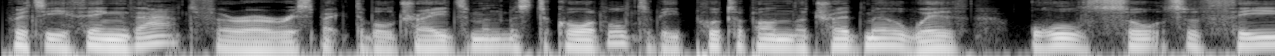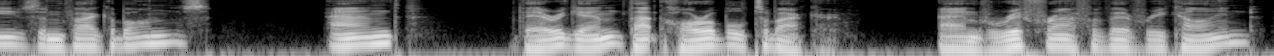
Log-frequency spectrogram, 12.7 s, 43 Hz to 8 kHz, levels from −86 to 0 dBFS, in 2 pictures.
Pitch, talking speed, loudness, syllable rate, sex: 105 Hz, 145 wpm, -19 LUFS, 5.0 syllables/s, male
